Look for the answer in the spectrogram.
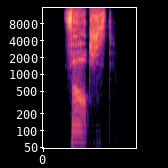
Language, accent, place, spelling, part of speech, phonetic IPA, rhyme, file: German, Germany, Berlin, fälschst, verb, [fɛlʃst], -ɛlʃst, De-fälschst.ogg
- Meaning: second-person singular present of fälschen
